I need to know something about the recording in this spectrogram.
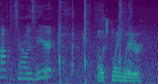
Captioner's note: coughing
